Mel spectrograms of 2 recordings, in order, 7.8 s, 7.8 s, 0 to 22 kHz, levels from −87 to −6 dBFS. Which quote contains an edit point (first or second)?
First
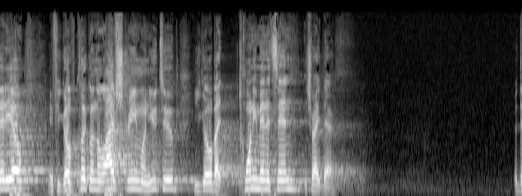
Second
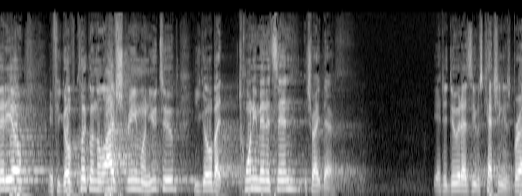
second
